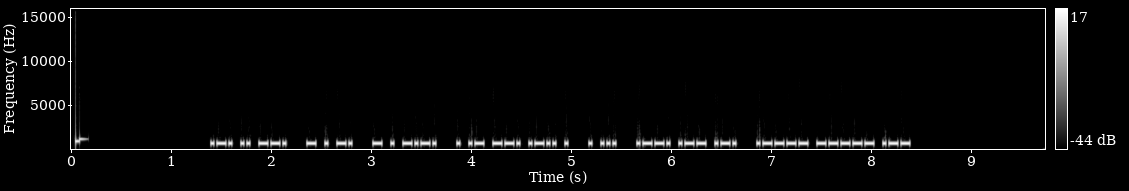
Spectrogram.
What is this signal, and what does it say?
Morse code, heard as a keyed tone, about 40 wpm, 700 Hz. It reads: RIG TEN TEC EAGLE ES PWR 10W
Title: K1USN SST QSO Practice 40wpm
